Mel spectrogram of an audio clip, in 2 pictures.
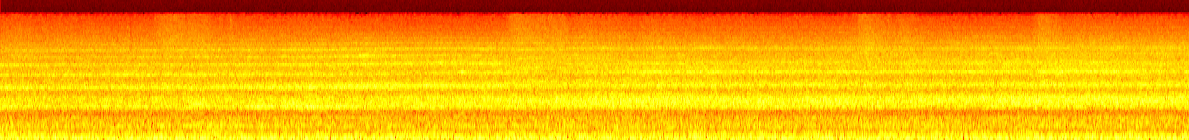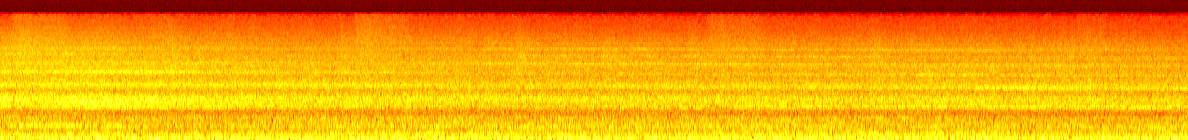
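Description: Driver's-cab interior of an NS DDZ double-deck electric train running along the line: a steady low rumble with a constant high whine over it, unchanging throughout.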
